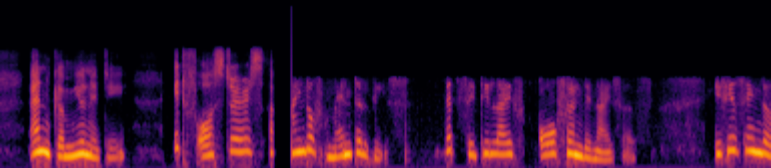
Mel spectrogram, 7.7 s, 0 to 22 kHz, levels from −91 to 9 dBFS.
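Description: At 2.72 s the call is handed from one network to another, and no speech frames arrive while the link switches over. This handover gap leaves the speech fading out almost at once and a dead silence of 200 ms, until 2.92 s, when the new link starts carrying audio again. Whatever was said inside that window is simply missing rather than muffled or garbled.

When sound returns at 2.92 s, the call has fallen back from HD Voice to an older narrowband codec, and it stays there to the end of the clip. Before the switch the wideband coding, with its light artefacts, keeps the upper detail and airiness that point to a rate around 12.65 kbit/s. After the fallback to narrowband nothing above 4 kHz survives. The speech turns duller and rougher, with a coarse edge that fits a low-rate mode near 7.4 kbit/s.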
